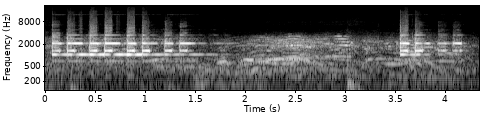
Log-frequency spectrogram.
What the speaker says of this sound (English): There's my phone ringing.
